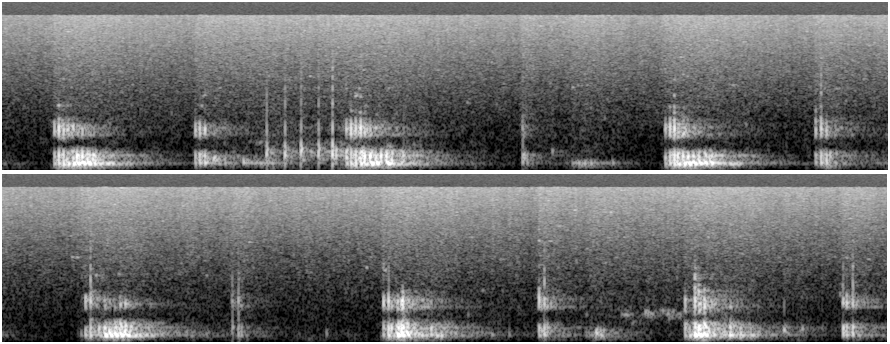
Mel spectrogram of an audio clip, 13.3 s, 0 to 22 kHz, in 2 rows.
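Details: Cat, echo effect added: low rumbling purr in bursts about 27 a minute; ordinary cat purring.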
